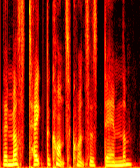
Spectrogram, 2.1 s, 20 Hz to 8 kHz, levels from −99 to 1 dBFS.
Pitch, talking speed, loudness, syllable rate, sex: 190 Hz, 200 wpm, -20 LUFS, 5.7 syllables/s, female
